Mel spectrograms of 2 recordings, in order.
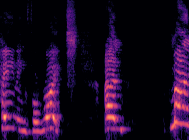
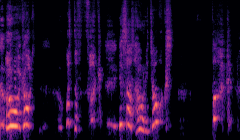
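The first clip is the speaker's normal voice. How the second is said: imitating his own shocked outburst, higher; shocked reaction; 6 semitones higher than usual. Hearing a strange voice, mock shocked outburst. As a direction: gasp it out in alarm. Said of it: "and then just like".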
